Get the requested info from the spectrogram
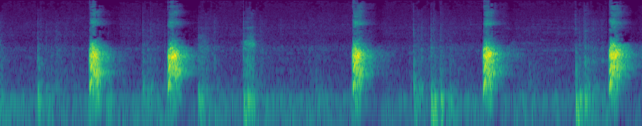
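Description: Pomeranian barking: five loud, sharp single barks spaced one to two seconds apart, with a few softer barks in between.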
